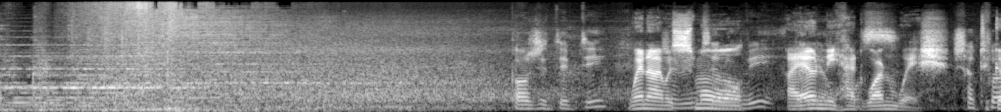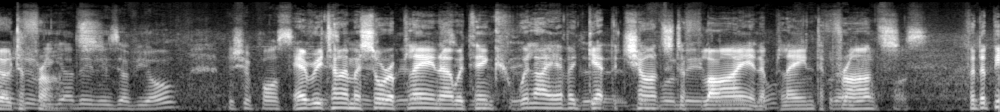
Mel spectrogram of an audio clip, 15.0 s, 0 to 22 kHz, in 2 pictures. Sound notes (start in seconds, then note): 4.0 foreign language; 5.0 voiceover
